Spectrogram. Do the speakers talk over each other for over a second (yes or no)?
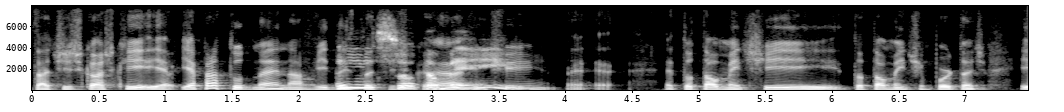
yes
